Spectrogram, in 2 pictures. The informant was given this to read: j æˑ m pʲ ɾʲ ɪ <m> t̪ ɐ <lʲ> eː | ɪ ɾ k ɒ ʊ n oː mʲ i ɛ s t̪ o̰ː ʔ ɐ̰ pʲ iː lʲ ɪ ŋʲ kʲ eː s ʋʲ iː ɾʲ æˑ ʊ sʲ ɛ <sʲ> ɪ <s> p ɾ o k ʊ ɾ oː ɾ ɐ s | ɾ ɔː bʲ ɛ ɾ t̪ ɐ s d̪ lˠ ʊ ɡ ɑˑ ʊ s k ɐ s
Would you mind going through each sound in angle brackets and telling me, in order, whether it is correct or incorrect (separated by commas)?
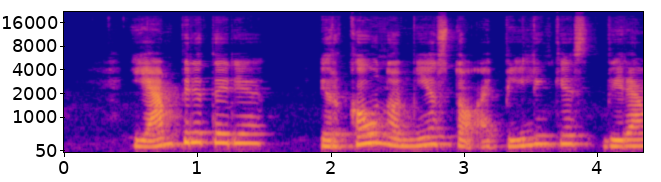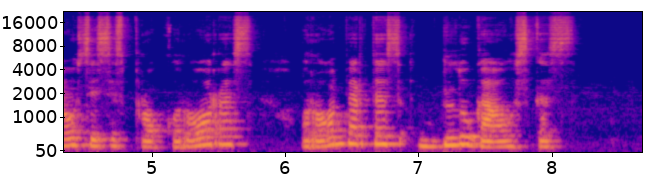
incorrect, incorrect, correct, correct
